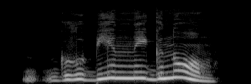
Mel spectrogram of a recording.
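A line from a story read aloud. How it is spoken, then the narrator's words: Stammering, forced out. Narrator (Russian): заикаясь, выдавил Дзирт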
